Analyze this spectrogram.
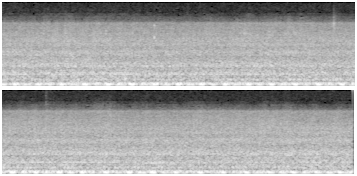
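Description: Small diesel shunter's engine running steadily, with wind buffeting the microphone.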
